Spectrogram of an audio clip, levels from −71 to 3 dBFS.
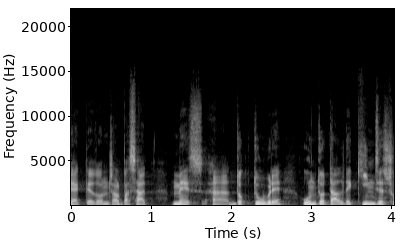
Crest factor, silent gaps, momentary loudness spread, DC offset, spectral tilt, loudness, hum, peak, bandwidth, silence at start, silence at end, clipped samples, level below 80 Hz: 18 dB; none; 7 LU; under 0.1%; -5.5 dB/octave; -19 LUFS; none; 0 dBFS; 14 kHz; 0 s; 0 s; under 0.1%; -60 dBFS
